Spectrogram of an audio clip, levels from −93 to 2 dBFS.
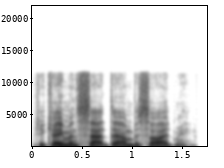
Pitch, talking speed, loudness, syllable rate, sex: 135 Hz, 240 wpm, -16 LUFS, 6.0 syllables/s, male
